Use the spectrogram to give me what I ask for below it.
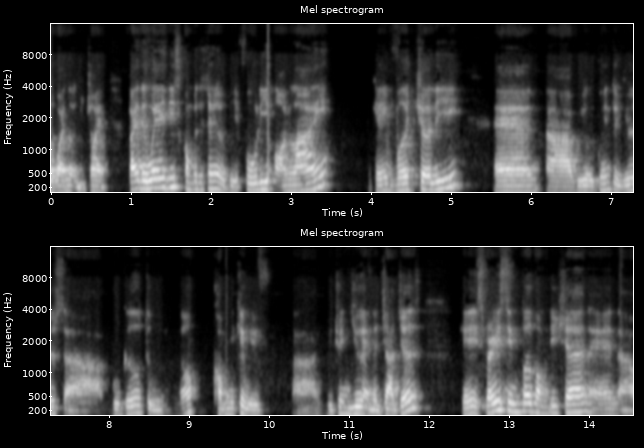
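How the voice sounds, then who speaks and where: Malaysian man hosting, filler-heavy and lo-fi. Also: medium pitch. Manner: hesitant, many "okay" and "uh" fillers. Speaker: workshop host. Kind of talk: live online workshop hosting.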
